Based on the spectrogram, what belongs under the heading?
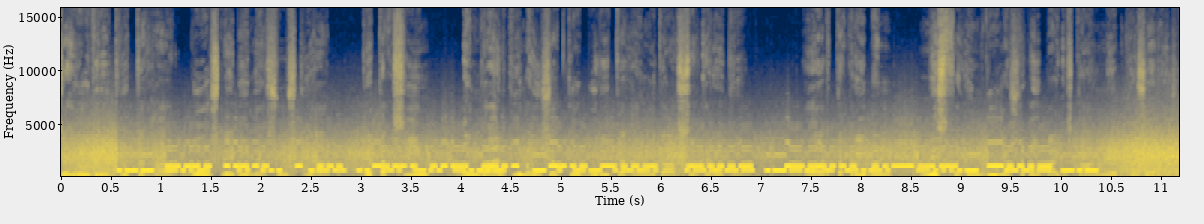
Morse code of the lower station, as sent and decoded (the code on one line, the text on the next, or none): .-- -..- / .. ... / .-- .. -. -.. -.-- / - . -- .--. / .---- .---- -.-. / -....- / --- -.-
WX IS WINDY TEMP 11C - OK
